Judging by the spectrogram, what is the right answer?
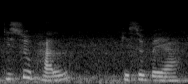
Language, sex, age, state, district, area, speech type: Assamese, female, 45-60, Assam, Nalbari, rural, spontaneous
